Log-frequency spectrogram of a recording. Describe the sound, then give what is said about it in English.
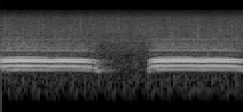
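A train whistle sounds two long, loud blasts at a steady pitch, split by a short gap, with no other sound. “Soon as he hears the whistle blow. What's that noise so loud and clear?”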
